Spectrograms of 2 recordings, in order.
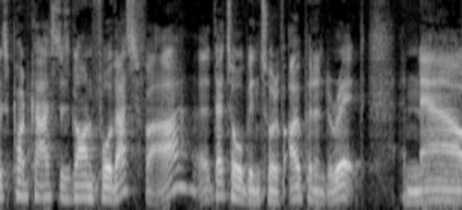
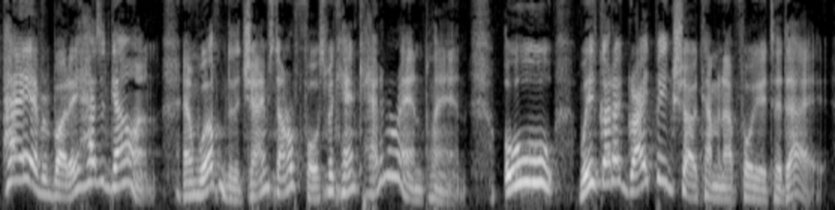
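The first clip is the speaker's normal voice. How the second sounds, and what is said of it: Put-on commercial radio host voice. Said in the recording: “I'm trying to do like commercial radio voice, but I was always really bad at it.”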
